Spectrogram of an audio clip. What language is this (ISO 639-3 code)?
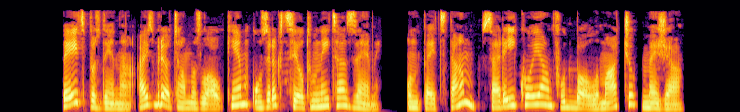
lav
